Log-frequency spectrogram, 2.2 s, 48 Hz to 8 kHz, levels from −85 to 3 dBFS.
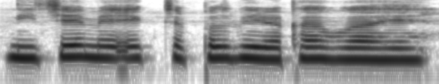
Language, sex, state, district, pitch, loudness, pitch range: Hindi, female, Arunachal Pradesh, Papum Pare, 230 Hz, -14 LUFS, 215-235 Hz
